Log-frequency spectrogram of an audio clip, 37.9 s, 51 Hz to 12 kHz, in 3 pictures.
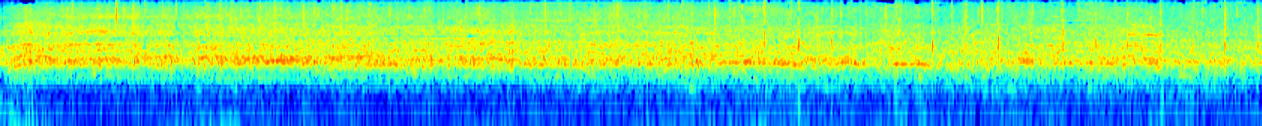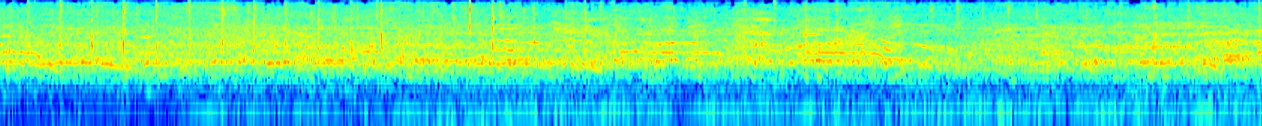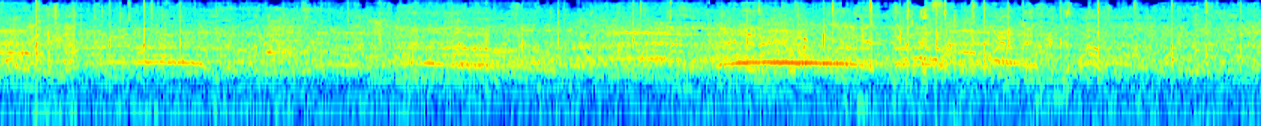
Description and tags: Crowd cheering football 01
Recorded at Jln. Bukit Bintang Kuala Lumpur. Watching World Cup Final 2006 Germany in the middle of street on Big Screen. Crowd cheering after Italy equalise over France 1-1. Sony MZ-NH700 Sony Sony ECM-DS30P
malaysia, stereo, crowd, people, field-recording, football, cheering, lumpur, kuala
